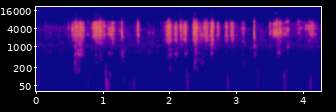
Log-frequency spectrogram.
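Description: Small plastic propeller being fitted onto the model plane's motor by hand: irregular scratches and small clicks of fingers working the prop hub, in a few short bursts.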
